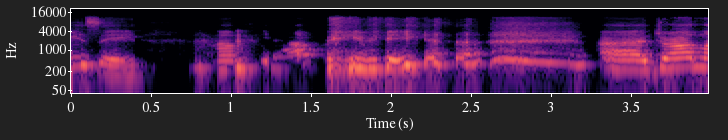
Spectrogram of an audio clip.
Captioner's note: laughs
